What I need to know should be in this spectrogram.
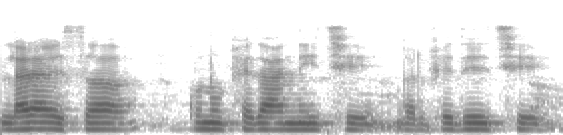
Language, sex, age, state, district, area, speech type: Maithili, female, 30-45, Bihar, Darbhanga, rural, spontaneous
